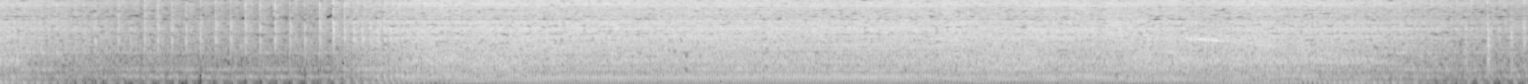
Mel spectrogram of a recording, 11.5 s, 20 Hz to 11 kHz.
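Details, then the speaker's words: Honda Vario 125 scooter found completely out of oil, wouldn't start, running after refilling with used oil: rough uneven running with a steady knock about four beats a second swelling with revs; worse and heavy smoke when hot. "Setelah itu saya coba isi oli bekas ya, karena ini habis momplong ya, nggak ada sama sekali oli."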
